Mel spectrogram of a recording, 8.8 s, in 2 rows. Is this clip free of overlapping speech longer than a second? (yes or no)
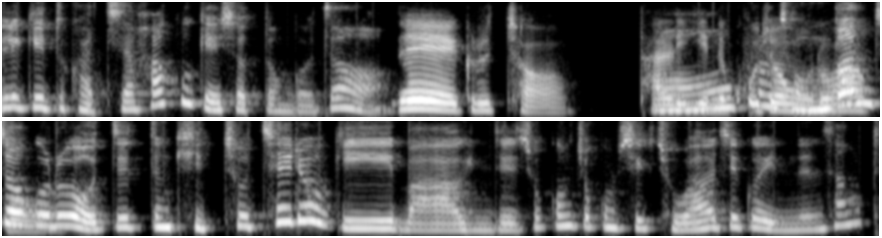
no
